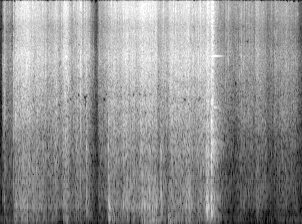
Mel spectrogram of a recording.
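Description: Plastic packaging bags crinkling and rustling as they are handled, with a louder sharp crinkle about four seconds in, then quieter rustling.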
